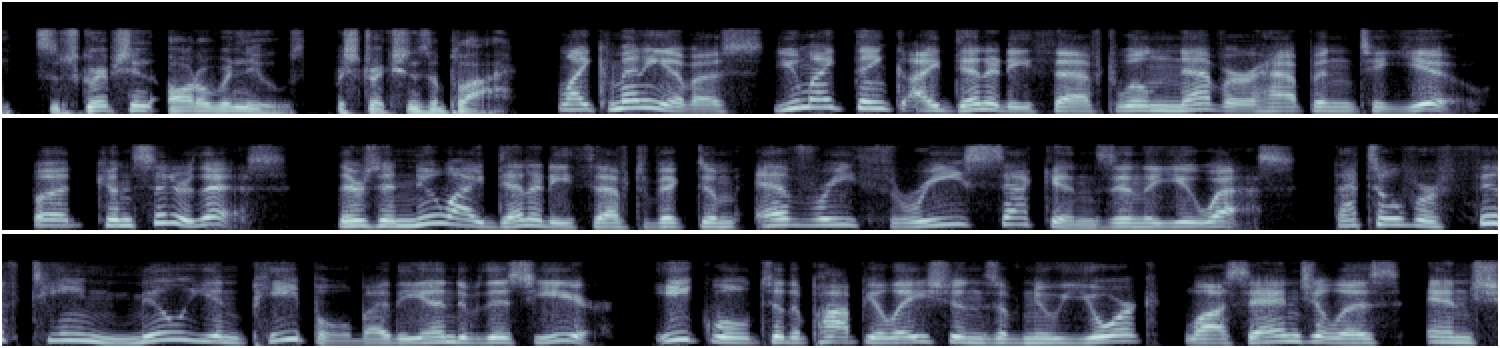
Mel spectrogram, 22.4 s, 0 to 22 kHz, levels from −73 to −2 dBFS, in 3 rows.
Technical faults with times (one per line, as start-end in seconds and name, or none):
none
